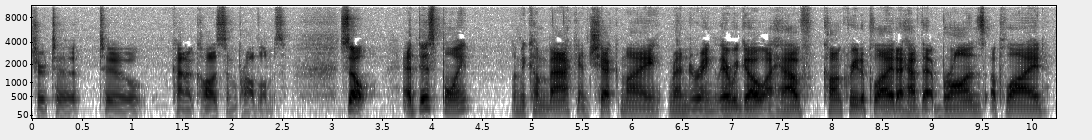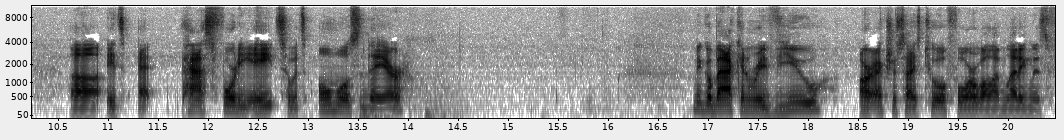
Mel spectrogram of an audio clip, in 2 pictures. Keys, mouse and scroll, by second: 5.5 click, 19.1 click.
